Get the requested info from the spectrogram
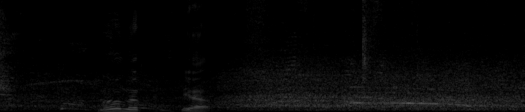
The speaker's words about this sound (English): Crowd howling from Millwall throw, but they're not going to get it over on that right side, dear listeners.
